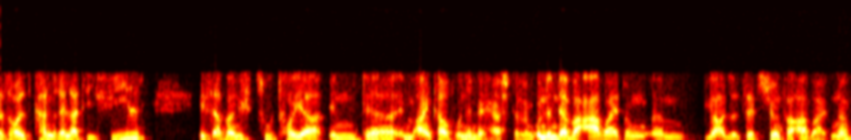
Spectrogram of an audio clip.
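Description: A man with an unremarkable speaking voice talks at a moderate pace, his fairly high pitch carrying lively intonation. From Hesse, Germany (Babenhausen). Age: 30s. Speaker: educator and business co-founder. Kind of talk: interview.

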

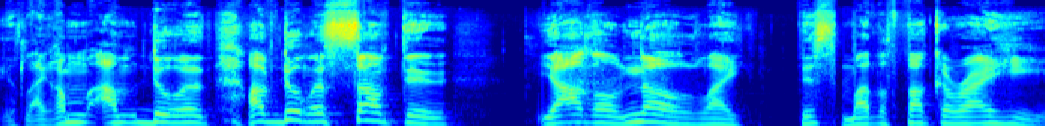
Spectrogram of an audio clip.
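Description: In a very clean recording with a silent background, a man with a normal speaking voice talks at a moderate pace with lively intonation. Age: 30s. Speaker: podcast co-host, DJ. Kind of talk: casual chat.

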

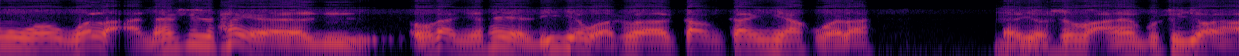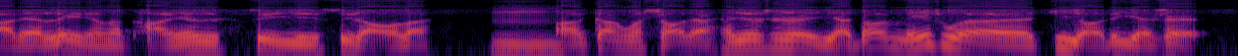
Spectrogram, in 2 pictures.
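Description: This man's voice is fairly high, with a dark, mellow tone. His intonation is lively and his loudness very even. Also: moderate pace. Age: 20s. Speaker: caller seeking relationship advice. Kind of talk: call-in conversation.

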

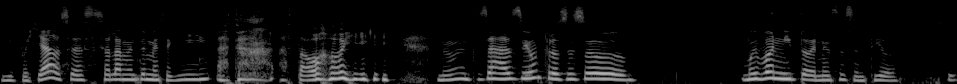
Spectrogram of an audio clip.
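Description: A woman speaks at a fairly slow pace with long, frequent pauses, using a fairly high pitch, a dark, mellow tone, and fairly even intonation. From Chile, Santiago. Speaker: textile artist. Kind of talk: casual interview.

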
